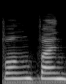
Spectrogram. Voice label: "feng1 fan2", Chinese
